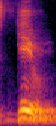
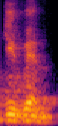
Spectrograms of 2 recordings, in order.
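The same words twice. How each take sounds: First: "give" said "GIV-n"; weak second syllable. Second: "given" said "gi-VEN"; wrong full vowel. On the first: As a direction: run V straight into N after "give". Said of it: "it's give". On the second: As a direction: give "given" a full E in its second syllable. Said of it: "it's not given". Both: Shown as a demonstration.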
